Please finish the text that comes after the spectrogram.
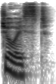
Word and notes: joist: British English

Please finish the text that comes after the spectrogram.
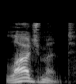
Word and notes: lodgment: British English

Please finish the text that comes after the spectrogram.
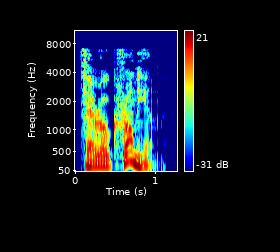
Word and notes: ferrochromium: British English

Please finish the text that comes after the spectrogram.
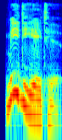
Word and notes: mediative: British English

